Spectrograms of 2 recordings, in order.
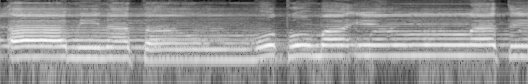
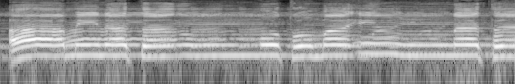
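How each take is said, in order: Both takes have the same delivery.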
